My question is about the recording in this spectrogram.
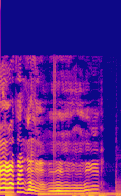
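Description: A woman singing a slow, held melody with vibrato, her line sliding down in pitch about halfway through, over sustained electronic keyboard chords and low bass notes.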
